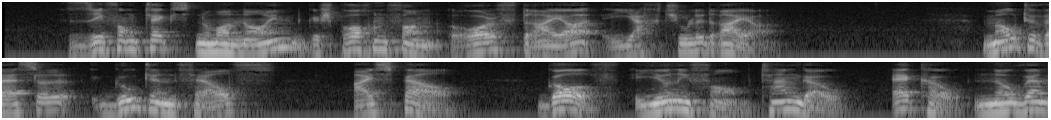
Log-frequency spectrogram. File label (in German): Seefunktext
